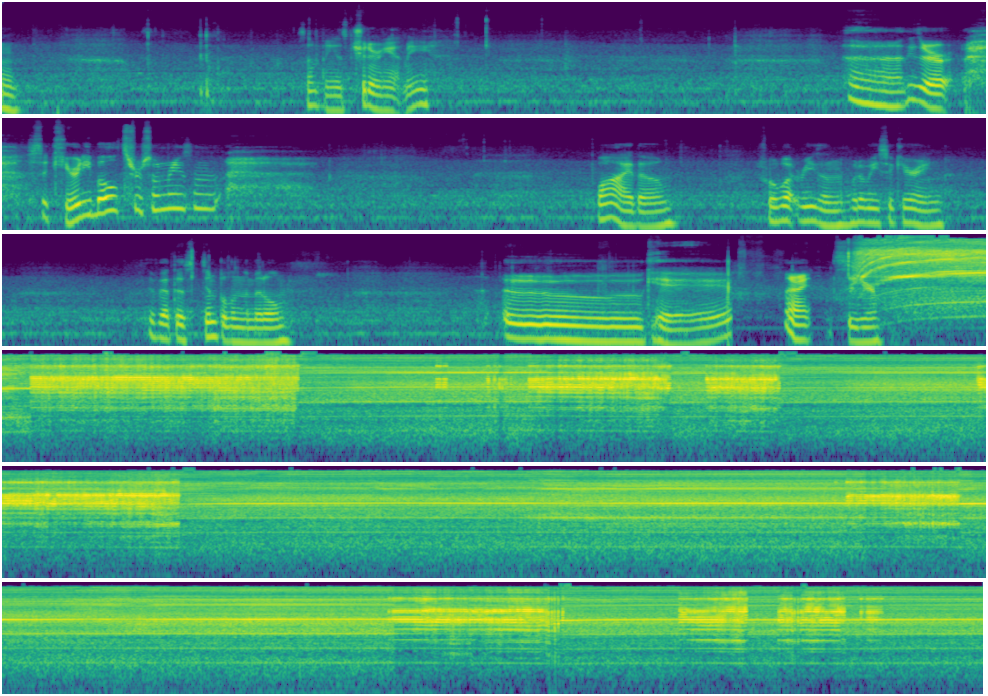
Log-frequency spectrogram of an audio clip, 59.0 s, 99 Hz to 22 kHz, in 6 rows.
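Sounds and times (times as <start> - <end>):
high-speed power tool motor: 28.1 - 59.0.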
